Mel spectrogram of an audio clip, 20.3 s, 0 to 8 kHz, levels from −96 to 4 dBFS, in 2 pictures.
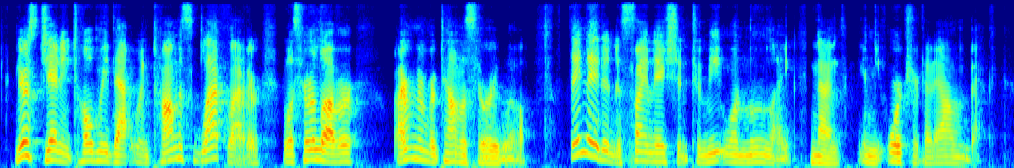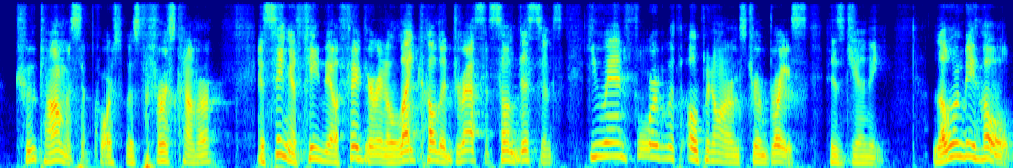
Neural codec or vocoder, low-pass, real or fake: codec, 32 kHz, 1.9 kbps, SNAC; 7.2 kHz; fake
